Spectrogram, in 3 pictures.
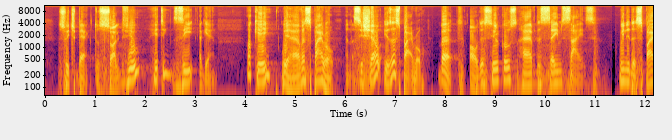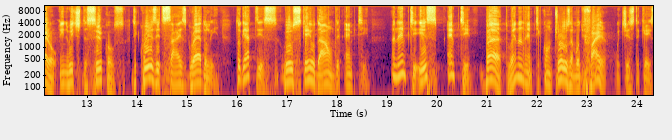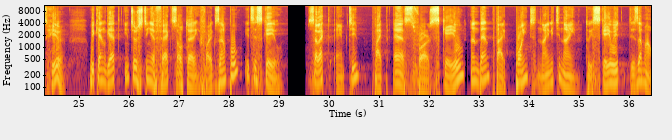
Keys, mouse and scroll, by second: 0.4 z, 0.9-3.4 middle drag, 5.8-7.6 middle drag, 12.4 typing, 22.3-24.3 middle drag, 22.7 typing, 25.3-26.3 typing, 31.0-32.8 drag, 33.3 s.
